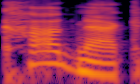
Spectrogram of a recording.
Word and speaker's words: cognac: And we find out that next month is a book called Snake Bile Cognac, but we're not going to be reading Cognac.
